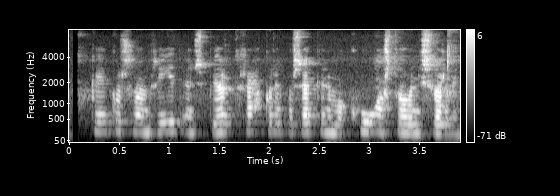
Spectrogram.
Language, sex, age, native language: Icelandic, female, 50-59, Icelandic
